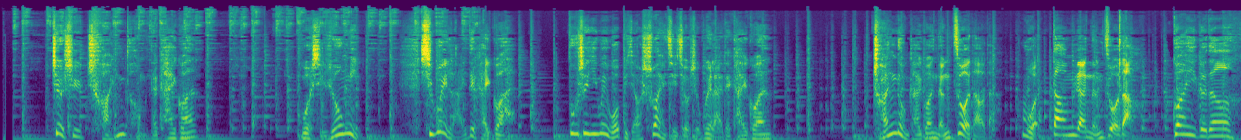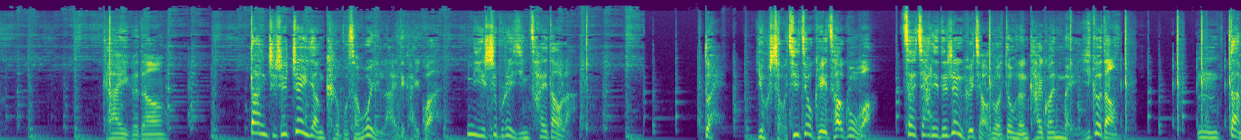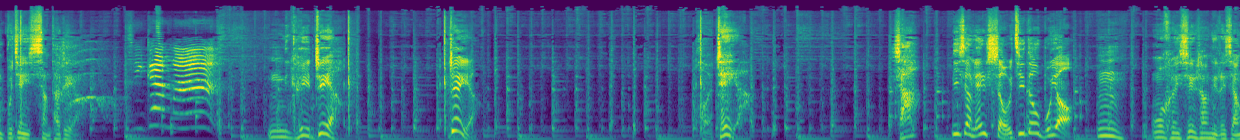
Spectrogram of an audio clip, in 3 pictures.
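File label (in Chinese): 【广告】开关精灵 超A男; roome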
